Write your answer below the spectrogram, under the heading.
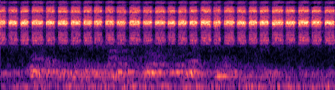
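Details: Summer cicadas in the morning: a loud, hissing buzz pulsing about three times per second in a steady, throbbing rhythm. Faint low rumble underneath.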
